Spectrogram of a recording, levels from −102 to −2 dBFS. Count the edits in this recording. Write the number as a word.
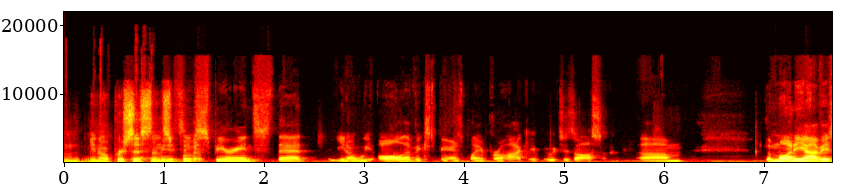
one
